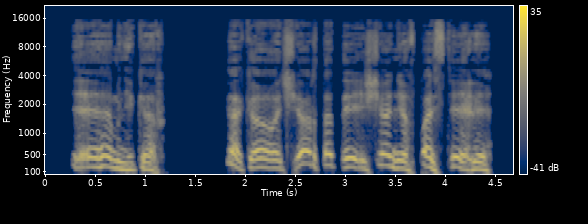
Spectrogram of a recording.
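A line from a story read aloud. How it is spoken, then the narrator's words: Hoarse wheeze. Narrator (Russian): прохрипел он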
